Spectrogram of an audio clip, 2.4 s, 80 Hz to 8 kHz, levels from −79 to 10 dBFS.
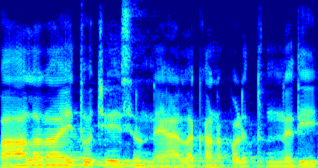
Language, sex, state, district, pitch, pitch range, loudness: Telugu, male, Andhra Pradesh, Anantapur, 110 Hz, 95-115 Hz, -18 LUFS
